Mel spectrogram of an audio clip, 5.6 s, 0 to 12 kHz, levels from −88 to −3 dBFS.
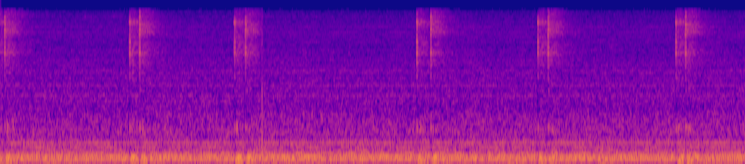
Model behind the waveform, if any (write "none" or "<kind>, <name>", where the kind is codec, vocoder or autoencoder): none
